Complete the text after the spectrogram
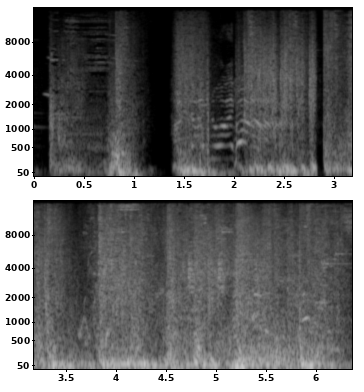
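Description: Magic blasts and sword hits crackle and boom in a fast fight.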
